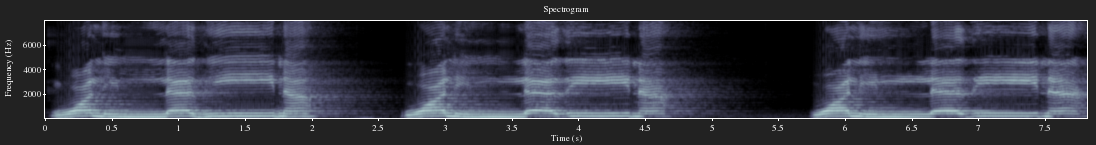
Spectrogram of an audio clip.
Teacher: وَلِلَّذِينَ، لام کو لام سے ملائیں گے، وَلِلَّذِينَ، زال کے نیچے دیکھیے زیر کے بعد یا ساکن آ رہی ہے تو زی کو سٹریچ کر کے پڑھیں گے، کھینچ کے ادا کریں گے۔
